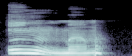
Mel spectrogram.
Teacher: Só essa vogal prolongada, que é in mama, e muda o sentido.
